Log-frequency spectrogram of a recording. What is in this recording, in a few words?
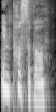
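"impossible", British English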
